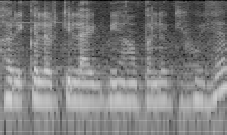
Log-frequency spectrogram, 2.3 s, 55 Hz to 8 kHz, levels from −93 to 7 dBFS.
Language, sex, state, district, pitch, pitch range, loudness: Hindi, female, Chhattisgarh, Raipur, 195 Hz, 190-200 Hz, -18 LUFS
